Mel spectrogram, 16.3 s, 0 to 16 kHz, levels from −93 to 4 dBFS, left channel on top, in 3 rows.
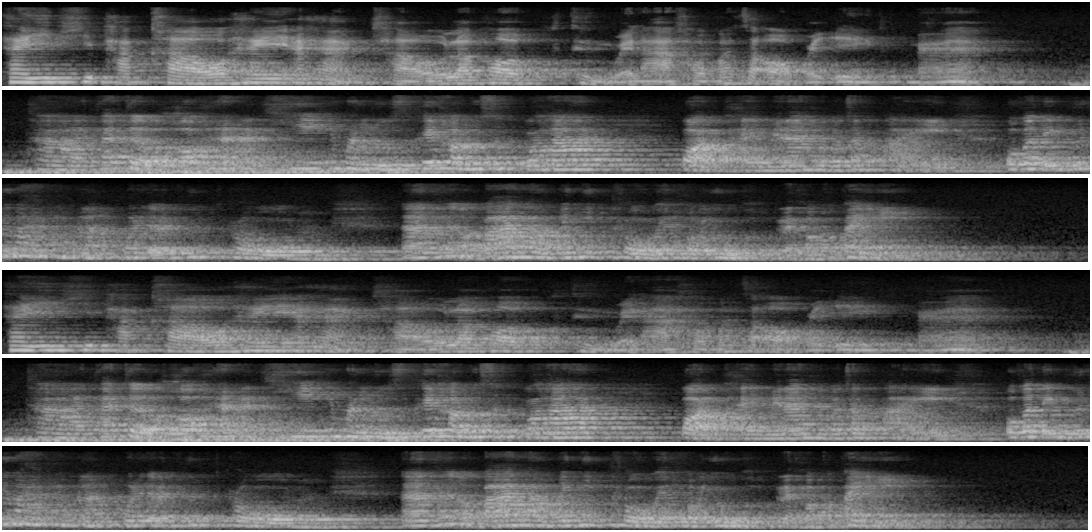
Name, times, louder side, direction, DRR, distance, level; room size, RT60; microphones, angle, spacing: voice 1, 0.0-4.9, left 3 dB, 40° left, 6 dB, 0.4 m, -27 dB
sound 1, 5.3-10.7 11.2-11.3 11.8-11.9, equal, 55° right, 1.0 m, -33 dB
voice 2, 5.6-15.4, equal, 25° right, -2 dB, 1.9 m, -25 dB
8.2 x 6.6 x 4.0 m, 1.5 s
head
